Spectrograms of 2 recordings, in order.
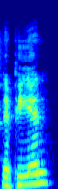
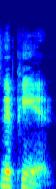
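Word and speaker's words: Nepean: So NP pronouncing it correctly. It's Nepian. Nepian is in Ottawa. That's where he's that's where Carney's running and and Nap is near Kingston. Thank you. It's Nepian.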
